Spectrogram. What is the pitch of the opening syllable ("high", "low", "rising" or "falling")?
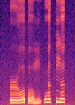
rising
